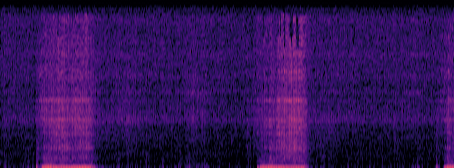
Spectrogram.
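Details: Snoring in a female dog that snores louder than most people: deep, low-pitched, rumbling snores about three seconds apart, like an adult man's, with a third starting at the end.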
